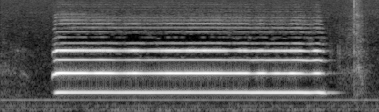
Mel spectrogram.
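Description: A recorder sounds one low note with all six finger holes covered, a pure, steady tone held for about three seconds, clear and alone, then released.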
